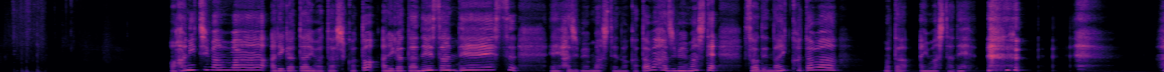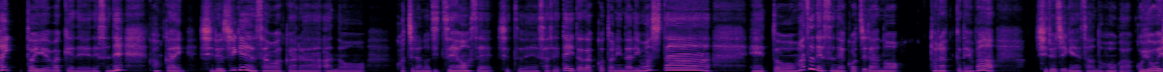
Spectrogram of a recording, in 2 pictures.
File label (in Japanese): ごあいさつとインタビュー, ASMR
